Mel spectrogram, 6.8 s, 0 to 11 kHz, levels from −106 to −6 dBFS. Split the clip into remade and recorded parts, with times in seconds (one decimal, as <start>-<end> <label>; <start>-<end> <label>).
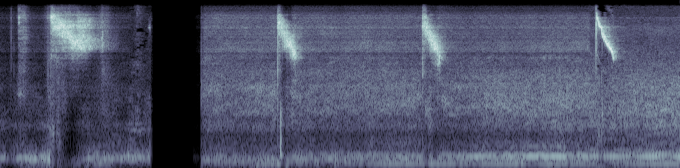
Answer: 0.0-1.3 remade; 1.3-1.8 recorded; 1.8-5.9 remade; 5.9-6.8 recorded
